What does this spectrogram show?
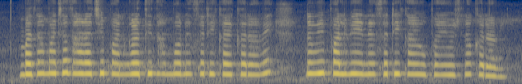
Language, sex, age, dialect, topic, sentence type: Marathi, male, 18-24, Northern Konkan, agriculture, question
